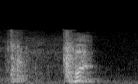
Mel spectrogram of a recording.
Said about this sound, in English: I don't dare open the door. Yeah, well, I guess I'll have to then.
